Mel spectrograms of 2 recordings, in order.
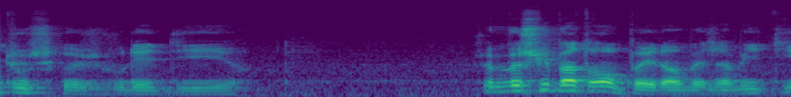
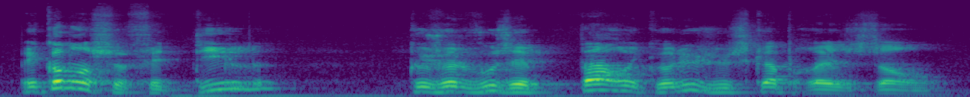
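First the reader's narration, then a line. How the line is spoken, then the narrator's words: Exclaimed. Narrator (French): s'écria-t-il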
